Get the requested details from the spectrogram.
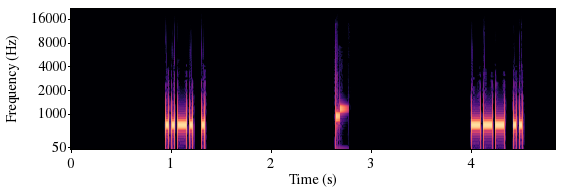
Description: Morse code, heard as a keyed tone, about 40 wpm, 700 Hz. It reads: FE OI
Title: Top Two Letter Combinations in Words 40wpm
